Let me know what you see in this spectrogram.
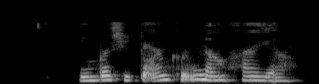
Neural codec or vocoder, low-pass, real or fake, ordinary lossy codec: codec, 24 kHz, 1 kbps, SNAC; 7.2 kHz; fake; MP3, 32 kbps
